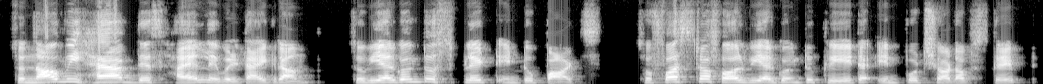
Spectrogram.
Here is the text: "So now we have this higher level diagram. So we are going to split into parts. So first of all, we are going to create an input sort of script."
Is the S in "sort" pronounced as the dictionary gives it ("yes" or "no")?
no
